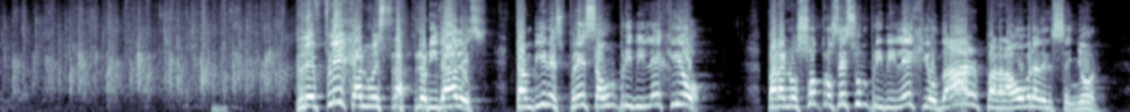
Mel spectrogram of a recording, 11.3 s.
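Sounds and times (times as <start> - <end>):
audience applause: 0.0 - 3.0
speech: 2.1 - 2.4, 3.0 - 7.1, 7.7 - 11.1.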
